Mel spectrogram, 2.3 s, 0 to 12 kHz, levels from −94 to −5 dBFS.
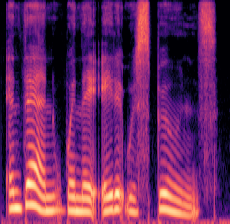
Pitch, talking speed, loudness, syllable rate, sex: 215 Hz, 210 wpm, -16 LUFS, 4.3 syllables/s, female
